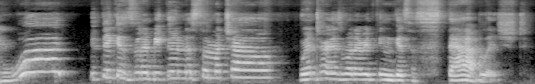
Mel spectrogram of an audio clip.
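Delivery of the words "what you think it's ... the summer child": high squeal of disbelief on What; mock disbelief. Mocking a doubter who dismissed summer. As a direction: scoff like a doubter proved wrong. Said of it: "you're gonna be like".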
